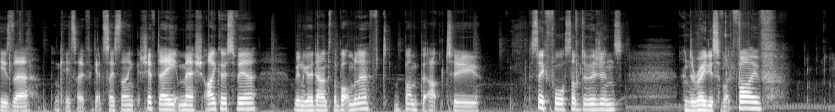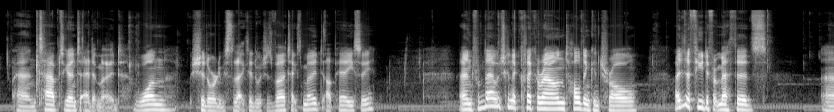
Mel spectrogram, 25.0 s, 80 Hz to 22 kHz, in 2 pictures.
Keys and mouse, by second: 0.3 shift+a, 3.2-3.5 middle drag, 5.2 click, 6.6-9.6 drag, 10.2-11.9 drag, 12.3 click, 13.1 Tab, 14.0 click, 14.5 1, 15.3 click, 19.5 middle click, 20.7 middle click, 21.9 ctrl+click, 22.4 middle click, 23.2 ctrl+click, 23.5 middle click, 24.8 ctrl+click.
